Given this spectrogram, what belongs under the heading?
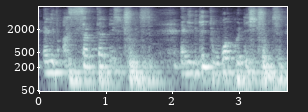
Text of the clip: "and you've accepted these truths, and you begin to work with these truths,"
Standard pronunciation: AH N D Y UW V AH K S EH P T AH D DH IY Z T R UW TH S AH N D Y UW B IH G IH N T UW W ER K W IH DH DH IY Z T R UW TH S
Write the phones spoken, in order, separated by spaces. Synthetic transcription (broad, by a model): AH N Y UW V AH S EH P T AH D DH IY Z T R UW T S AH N Y UW B IH G IH N T UW W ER K W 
